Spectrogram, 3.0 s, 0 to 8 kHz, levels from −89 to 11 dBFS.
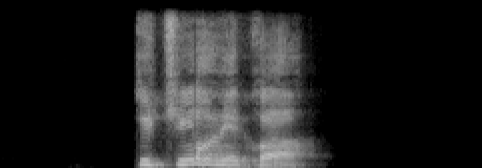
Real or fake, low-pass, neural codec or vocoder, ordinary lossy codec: fake; 7.2 kHz; codec, 16 kHz, 1 kbps, FunCodec, trained on Chinese and English, 50 frames a second; AAC, 48 kbps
